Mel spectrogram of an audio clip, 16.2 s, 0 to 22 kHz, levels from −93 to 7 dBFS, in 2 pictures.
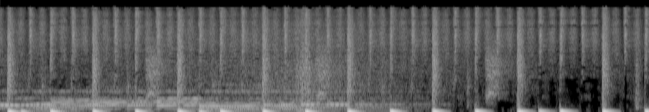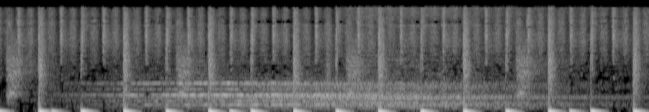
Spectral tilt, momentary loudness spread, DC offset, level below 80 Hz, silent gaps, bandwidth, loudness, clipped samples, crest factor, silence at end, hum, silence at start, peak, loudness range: -2.5 dB/octave; 5 LU; under 0.1%; -26 dBFS; none; 16.5 kHz; -26 LUFS; under 0.1%; 20 dB; 0 s; none; 0 s; -4 dBFS; 1 LU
